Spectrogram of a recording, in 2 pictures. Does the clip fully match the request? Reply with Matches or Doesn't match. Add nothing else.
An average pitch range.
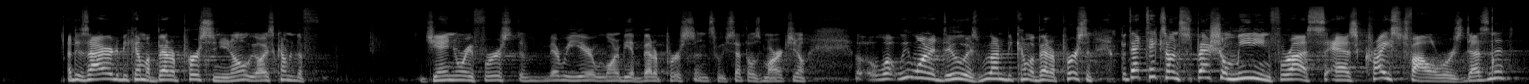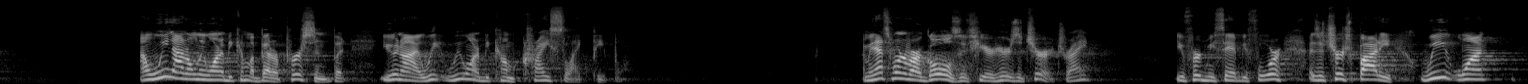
Matches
